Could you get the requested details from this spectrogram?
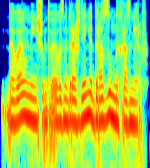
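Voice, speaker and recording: A woman's voice: sits low, steady tone, fairly quick, gravelly, mellow, no room sound, studio quality. A woman voicing a pushy young man who haggles, in an audiobook reading. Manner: pushy, wheedling bargaining. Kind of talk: audiobook narration.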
